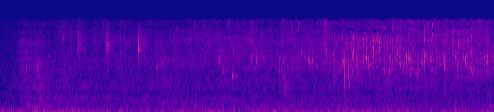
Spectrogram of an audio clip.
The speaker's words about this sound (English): It calls itself Doctopus Matey Bubble Bath, and it changes colour in the bath. All right, then, well, let's run a bath and get it tested out.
